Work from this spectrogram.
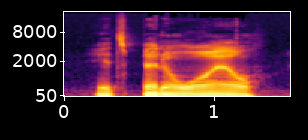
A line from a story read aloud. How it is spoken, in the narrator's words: I muttered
